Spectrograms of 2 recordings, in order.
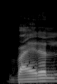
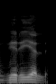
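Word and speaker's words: virial: इसका स्पेलिंग है बेटा विरियल, वायरल नहीं है, विरियल है, ठीक है।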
